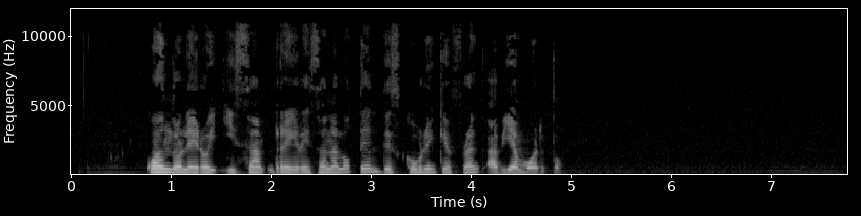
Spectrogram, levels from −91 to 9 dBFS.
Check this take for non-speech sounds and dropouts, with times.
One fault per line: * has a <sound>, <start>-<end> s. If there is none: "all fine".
all fine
